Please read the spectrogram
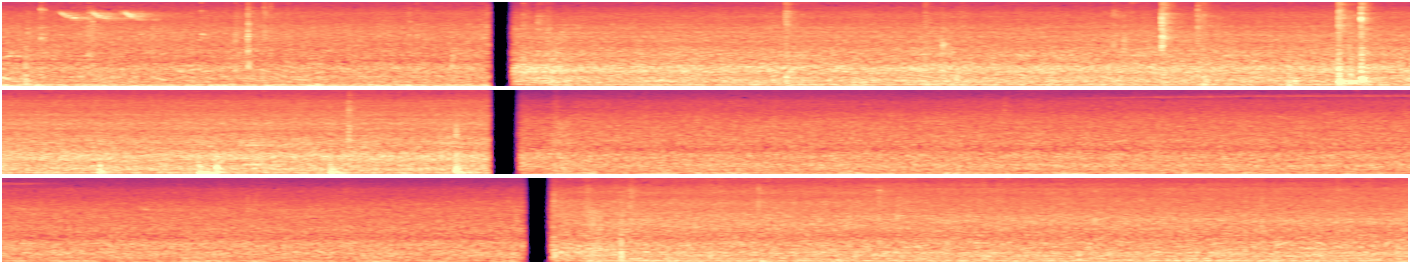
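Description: Steady rushing of a mountain stream over rocks, a continuous even noise with a few faint clicks. The sound drops out briefly three times and comes back at a slightly different level, quieter in the middle stretch.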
